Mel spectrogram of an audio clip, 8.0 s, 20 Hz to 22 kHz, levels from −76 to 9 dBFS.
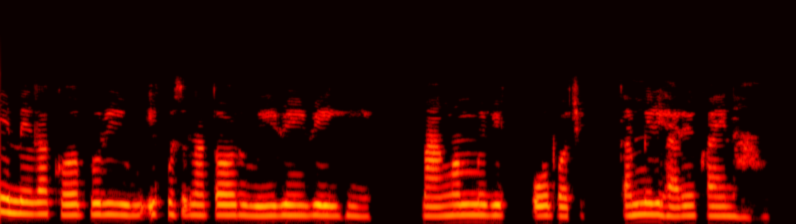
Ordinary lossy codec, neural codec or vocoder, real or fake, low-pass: none; none; real; 5.4 kHz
